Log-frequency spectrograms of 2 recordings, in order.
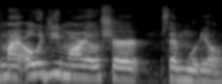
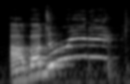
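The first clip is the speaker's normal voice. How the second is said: much higher, cartoonish self-mockery; squeaky mock voice. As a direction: parody yourself in a squeaky voice. Mocking herself in a voice.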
